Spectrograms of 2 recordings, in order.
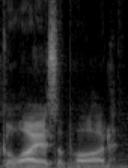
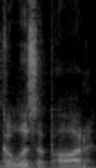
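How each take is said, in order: First: The name has a 'th' sound in the middle. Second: The name has an 's' sound in the middle. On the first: The speaker calls it wrong. "I'm saying it wrong" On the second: The speaker calls it right. "it's just Golisopod"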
